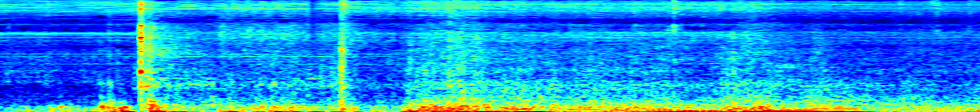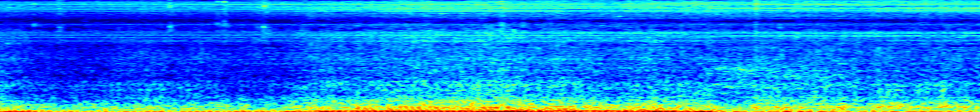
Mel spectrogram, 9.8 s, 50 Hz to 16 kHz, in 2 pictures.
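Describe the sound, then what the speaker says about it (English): A 1981 Dodge Omni De Tomaso engine cranks and fires with a couple of sharp clicks, rises briefly in revs, then settles into a steady low idle rumble, heard close up. "Starts up and idles."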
